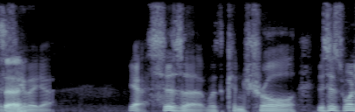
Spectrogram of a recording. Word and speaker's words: SZA: Okay, number 7 from me is SZA, which that's how you say it, SZA.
